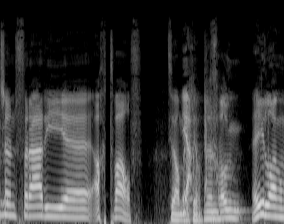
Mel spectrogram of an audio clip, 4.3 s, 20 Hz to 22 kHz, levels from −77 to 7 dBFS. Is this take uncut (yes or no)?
no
